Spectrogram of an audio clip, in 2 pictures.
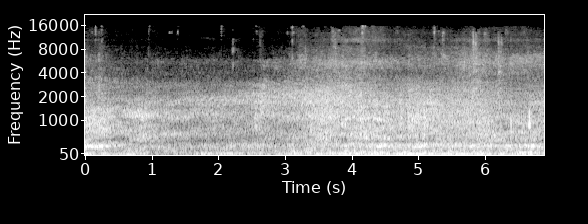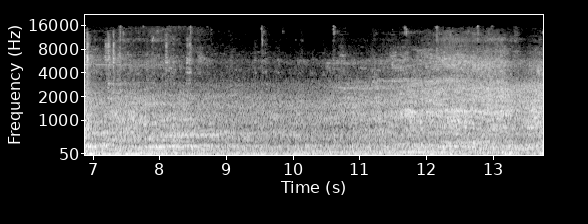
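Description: Outdoor city street ambience: a steady rushing noise of traffic, swelling and fading, with a deep low rumble underneath.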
